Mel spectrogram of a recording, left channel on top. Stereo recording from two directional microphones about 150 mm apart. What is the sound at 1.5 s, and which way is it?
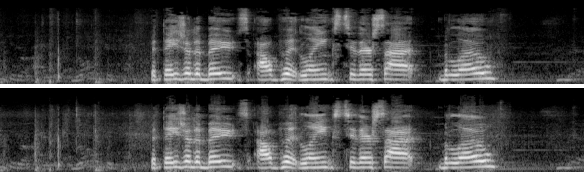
Speech, centre (ahead or behind).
